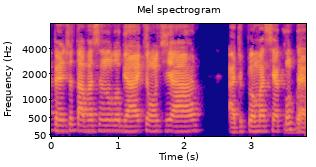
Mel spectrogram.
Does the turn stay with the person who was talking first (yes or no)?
no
